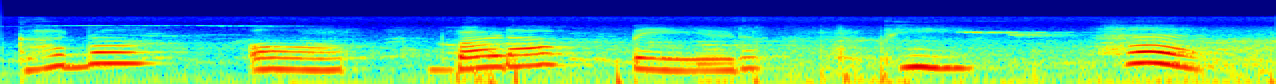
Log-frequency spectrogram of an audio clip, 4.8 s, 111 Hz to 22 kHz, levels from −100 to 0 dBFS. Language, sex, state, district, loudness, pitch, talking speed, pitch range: Hindi, female, Madhya Pradesh, Dhar, -16 LUFS, 310 Hz, 75 wpm, 280-355 Hz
